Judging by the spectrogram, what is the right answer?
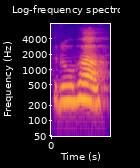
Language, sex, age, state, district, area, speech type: Odia, female, 30-45, Odisha, Jagatsinghpur, rural, read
